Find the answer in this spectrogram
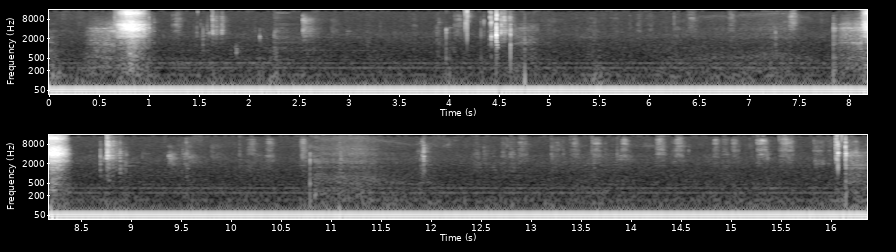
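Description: Quiet room tone with a steady low electrical hum and a faint steady whine, broken by a few short soft sounds about a second, four and a half and eight seconds in.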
